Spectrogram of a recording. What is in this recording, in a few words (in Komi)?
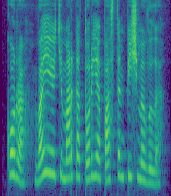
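кора вайӧй ӧти марка торъя пастӧм письмӧ вылӧ, Komi, female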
